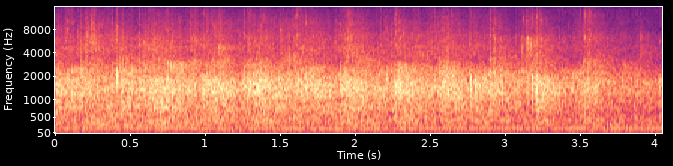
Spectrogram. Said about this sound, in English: why don't we give him a round of applause really quick.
